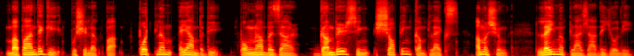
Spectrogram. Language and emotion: Manipuri, neutral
